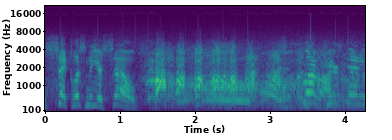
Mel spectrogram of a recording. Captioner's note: men laughing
